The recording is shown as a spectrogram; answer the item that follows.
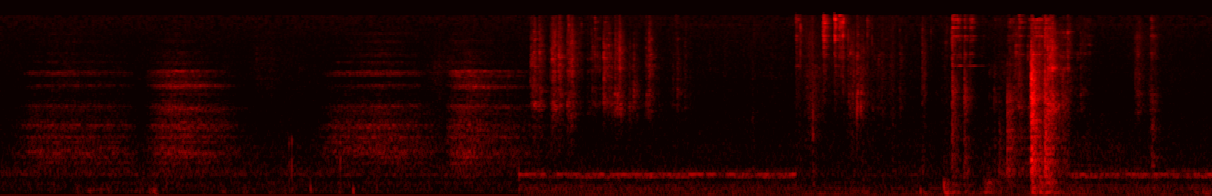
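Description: Faint, wheezy breathing close to the microphone, three or four slow breaths. It is followed by small clicks and knocks of objects being handled, the sharpest near the end, over a steady low hum.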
